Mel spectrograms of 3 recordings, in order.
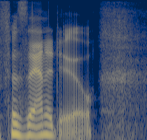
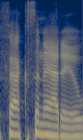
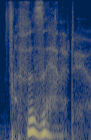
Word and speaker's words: Faxanadu: This is Jun Shikuma's soundtrack for Fasanadu, 1987. I said it right. I didn't say Faxanadu, which is what we like to call it on stream. Fasanadu.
